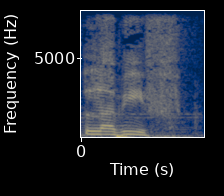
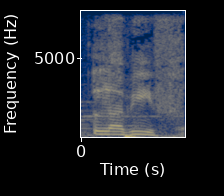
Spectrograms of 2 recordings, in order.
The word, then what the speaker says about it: Lviv: O sigui que hem de posar una vocal aquí gairebé, exacte. – Si no... – Exacte. I la pronúncia d'antena, doncs hem fet això, hem posat una L, una neutra i Lviv, perquè així el redactor ho llegeix bé.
